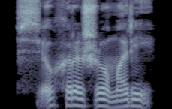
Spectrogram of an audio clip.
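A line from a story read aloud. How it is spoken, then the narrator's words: Muttering. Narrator (Russian): пробормотал он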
